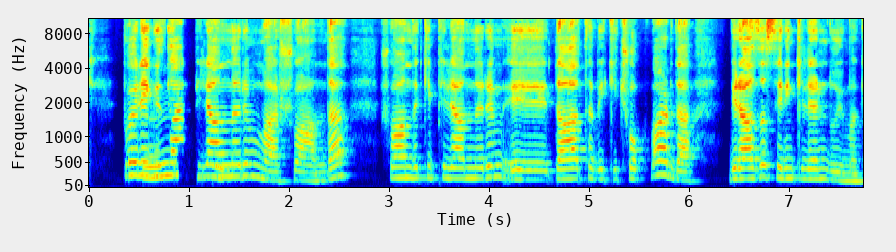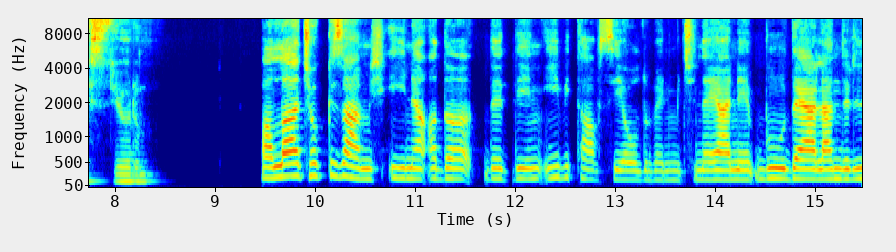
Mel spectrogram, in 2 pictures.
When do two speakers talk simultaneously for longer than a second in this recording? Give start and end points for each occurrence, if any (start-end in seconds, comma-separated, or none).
none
